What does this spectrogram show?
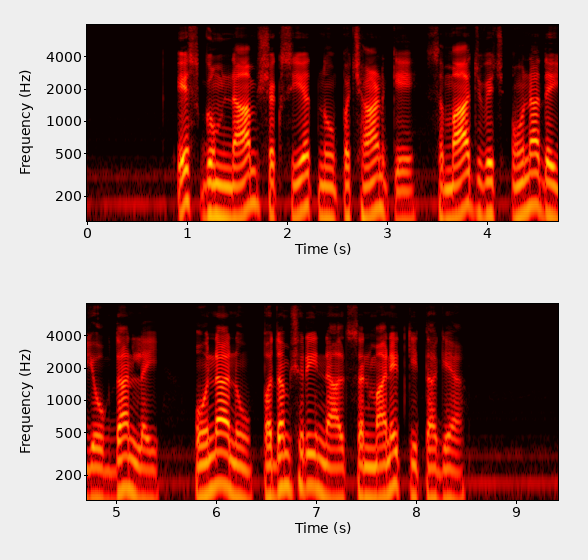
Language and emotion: Punjabi, neutral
